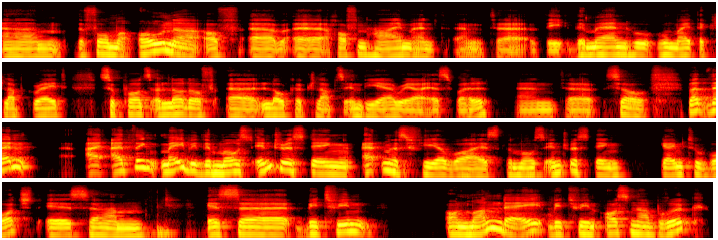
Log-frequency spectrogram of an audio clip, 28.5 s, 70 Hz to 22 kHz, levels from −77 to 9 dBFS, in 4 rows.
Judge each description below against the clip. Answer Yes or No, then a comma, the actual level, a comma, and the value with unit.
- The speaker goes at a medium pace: No, slow, 130 wpm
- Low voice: Yes, low, 110 Hz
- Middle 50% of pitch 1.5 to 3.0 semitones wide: No, average, 3.7 semitones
